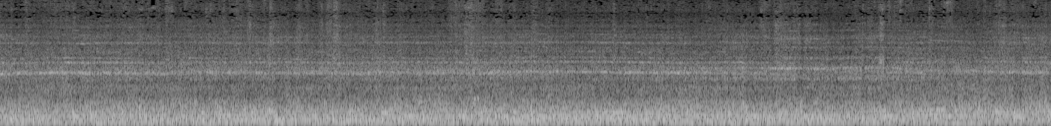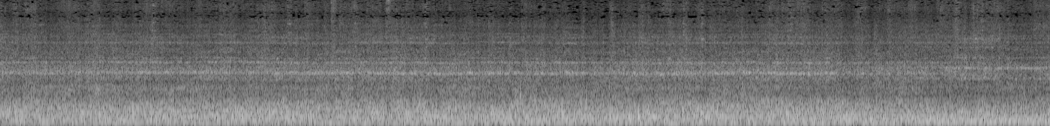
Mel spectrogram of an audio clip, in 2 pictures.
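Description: Freight train of open gondola cars rolling past close by: a steady rumble of steel wheels on the rails, with a thin high-pitched ring held throughout.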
